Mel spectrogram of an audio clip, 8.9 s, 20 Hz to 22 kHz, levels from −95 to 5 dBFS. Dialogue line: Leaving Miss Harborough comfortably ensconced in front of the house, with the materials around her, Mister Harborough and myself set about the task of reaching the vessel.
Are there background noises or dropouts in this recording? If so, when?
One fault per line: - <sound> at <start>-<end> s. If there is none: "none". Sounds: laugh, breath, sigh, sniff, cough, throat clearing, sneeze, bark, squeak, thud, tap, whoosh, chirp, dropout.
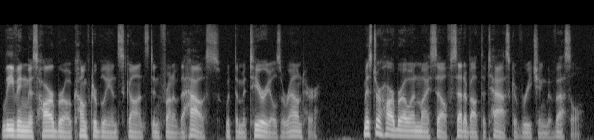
none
